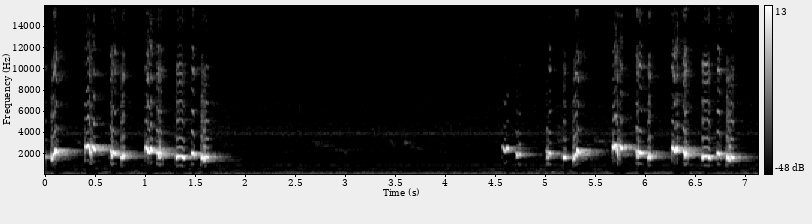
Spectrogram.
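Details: Yellow-vented bulbul singing fast 'ropel' morning song with 'ngecruk' chatter and sharp 'nembak' notes: two vigorous bursts of bubbly, slurred notes, each under two seconds, separated by a quiet gap of nearly three seconds.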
